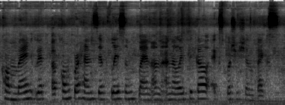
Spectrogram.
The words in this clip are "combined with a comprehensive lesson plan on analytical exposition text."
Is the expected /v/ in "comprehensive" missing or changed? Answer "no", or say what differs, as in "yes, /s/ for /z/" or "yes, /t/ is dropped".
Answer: yes, /p/ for /v/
